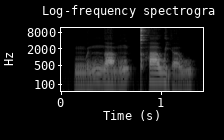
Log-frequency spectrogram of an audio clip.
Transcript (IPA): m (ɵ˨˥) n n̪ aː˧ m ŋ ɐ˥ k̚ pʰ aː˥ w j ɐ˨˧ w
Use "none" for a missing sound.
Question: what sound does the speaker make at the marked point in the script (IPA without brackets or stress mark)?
ɵ˨˥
